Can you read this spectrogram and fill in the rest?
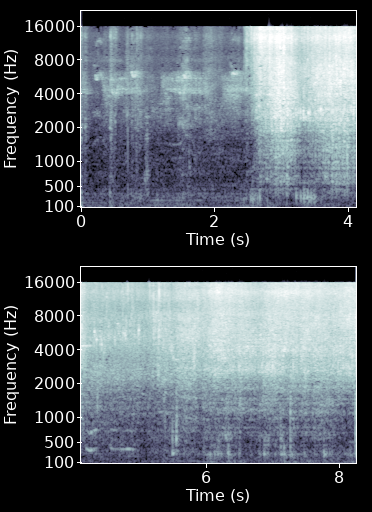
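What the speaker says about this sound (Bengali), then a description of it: "মাংসের আলুটাও হলুদ লবণ দিয়ে একবারে ভেজে নিব।" Potatoes dropped into hot oil with turmeric and salt, a loud hissing sizzle that surges up after a quieter stretch, then settles into a steady close frying crackle.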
